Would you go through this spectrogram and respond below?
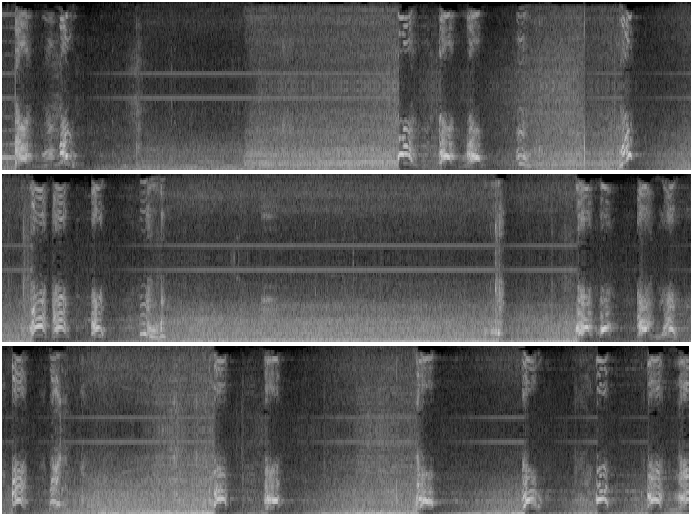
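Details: Aggressive Romanian Mioritic Shepherd Dog puppy barking in sharp bursts. The bursts come in clusters of several quick barks, with pauses of a few seconds between groups and a steady background hum throughout.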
